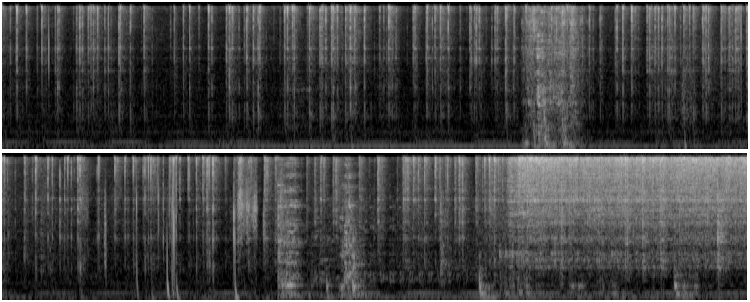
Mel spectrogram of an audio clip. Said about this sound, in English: Now, using a little of whatever fat or oil you have, I personally use coconut oil, heat the mustard seeds until they make a popping noise, like this.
